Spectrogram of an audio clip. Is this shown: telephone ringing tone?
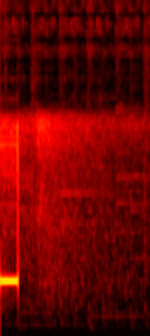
yes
